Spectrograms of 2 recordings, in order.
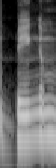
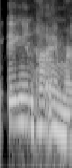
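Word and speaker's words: Bingenheimer: Rodney Bingham or Rodney Bingenheimimer.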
